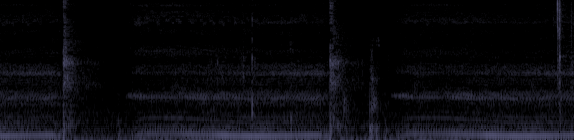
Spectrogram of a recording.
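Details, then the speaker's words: Steady low motor hum with sharp clicks about every two seconds: the suction cycle of a Willow Go wearable breast pump in expression mode at level nine, its strongest setting. "so it definitely um gets stronger as you go okay and then you press the mode button to go over into expression so that's one two three four five six seven eight nine"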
